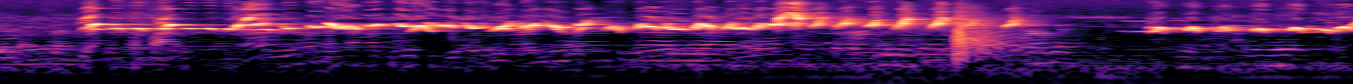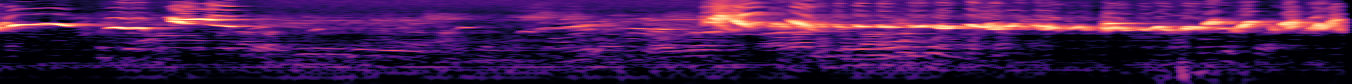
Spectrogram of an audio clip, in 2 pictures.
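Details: Greater green leafbird in action at a Ramadan practice singing contest in Sungai Batang Jawai, where it took first place: a loud, continuous warbling stream of rapid twittering and slurred notes, with a pause near the middle, over crowd chatter and shouting.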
